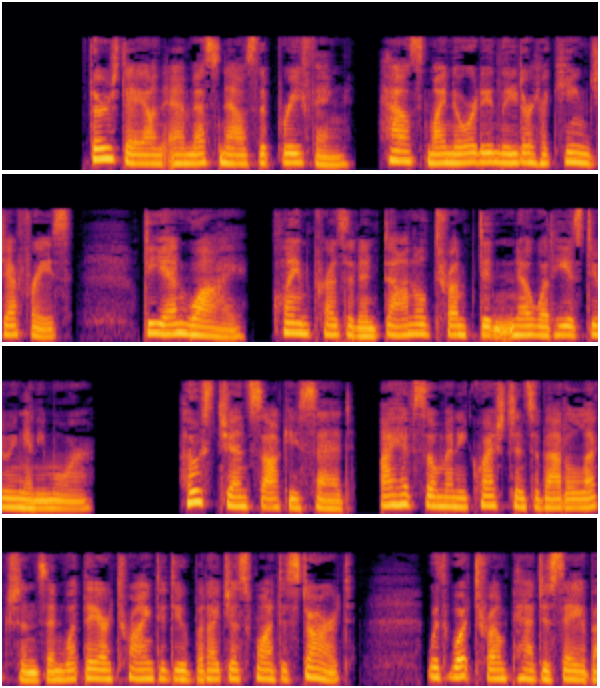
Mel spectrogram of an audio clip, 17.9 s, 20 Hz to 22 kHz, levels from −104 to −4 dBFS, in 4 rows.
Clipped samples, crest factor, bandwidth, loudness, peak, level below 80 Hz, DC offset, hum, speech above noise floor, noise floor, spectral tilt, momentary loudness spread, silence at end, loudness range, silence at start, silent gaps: under 0.1%; 18 dB; 10.5 kHz; -23 LUFS; -6 dBFS; -60 dBFS; under 0.1%; none; 23 dB; -45 dBFS; -5 dB/octave; 6 LU; 0 s; 1 LU; 0.65 s; 9.63-10.25 s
